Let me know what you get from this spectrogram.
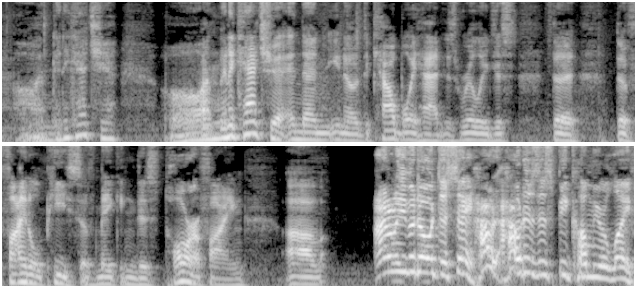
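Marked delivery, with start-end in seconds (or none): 0.1-2.7 imitated creepy serial-killer voice, flirting. Mocking a man's flirting, doing a mock creepy serial-killer voice. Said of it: "some sort of serial killer that's chasing women".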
